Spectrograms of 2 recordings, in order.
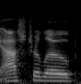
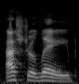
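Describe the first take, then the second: First: "Astrolabe" with last syllable like "lobe"; mispronounced astrolabe. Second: "Astrolabe" with last syllable "layb"; corrected astrolabe. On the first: Streamer reading chat's explanation, slipping to "astro-lobe" on "Astrolabe". Slip, corrected right after. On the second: Streamer fixing a reading slip, "Astrolabe" ending in "layb". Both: Real, not acted.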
